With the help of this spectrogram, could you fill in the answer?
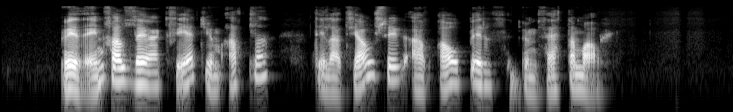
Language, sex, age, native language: Icelandic, male, 50-59, Icelandic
